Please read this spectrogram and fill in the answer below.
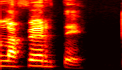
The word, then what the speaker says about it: Laferte: Actually, yo pensé que era Mon Laferte, y apparently es Mon Laferte. – Laferte, ok. – Laferte, okay. Se pronuncia Laferte.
